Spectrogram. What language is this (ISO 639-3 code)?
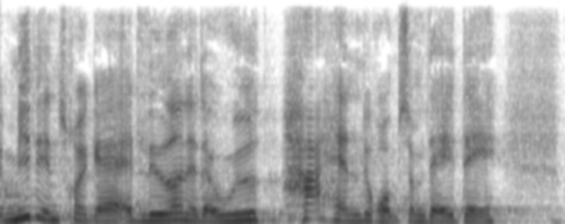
dan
